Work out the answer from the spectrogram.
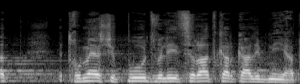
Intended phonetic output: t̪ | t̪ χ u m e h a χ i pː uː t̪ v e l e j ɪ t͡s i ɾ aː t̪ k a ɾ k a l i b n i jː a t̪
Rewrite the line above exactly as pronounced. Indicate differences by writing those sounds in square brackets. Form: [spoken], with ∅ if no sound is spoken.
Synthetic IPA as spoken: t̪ | t̪ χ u m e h a [ʃ] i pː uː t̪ v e l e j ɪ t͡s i ɾ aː t̪ k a ɾ k a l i b n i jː a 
